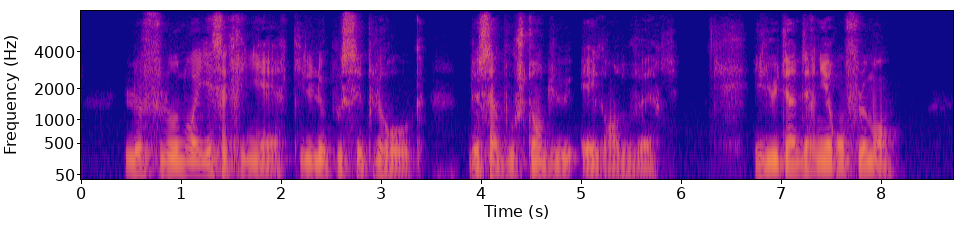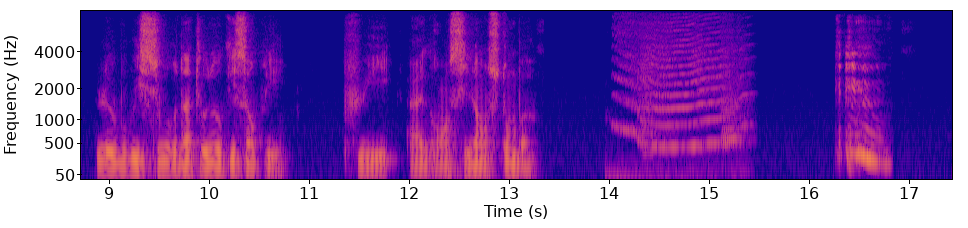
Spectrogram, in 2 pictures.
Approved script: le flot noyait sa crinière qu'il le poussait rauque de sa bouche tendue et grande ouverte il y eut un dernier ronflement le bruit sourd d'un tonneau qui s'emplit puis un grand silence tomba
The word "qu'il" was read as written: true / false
true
